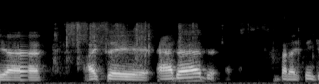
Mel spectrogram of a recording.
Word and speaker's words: Adad: The Hebrew name, but I say Adad, but I think it's more Adad or Adad.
